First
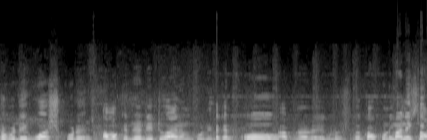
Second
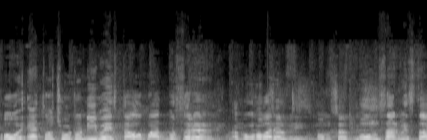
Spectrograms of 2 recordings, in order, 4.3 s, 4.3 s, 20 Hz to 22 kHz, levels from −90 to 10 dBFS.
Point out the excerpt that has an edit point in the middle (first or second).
first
